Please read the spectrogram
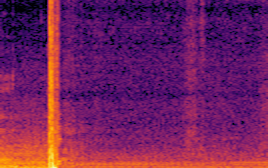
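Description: Low car-cabin rumble broken off by a single sharp, loud knock less than half a second in, followed by quiet room tone with a faint steady hum.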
